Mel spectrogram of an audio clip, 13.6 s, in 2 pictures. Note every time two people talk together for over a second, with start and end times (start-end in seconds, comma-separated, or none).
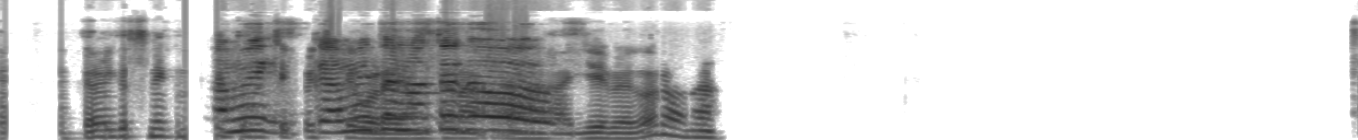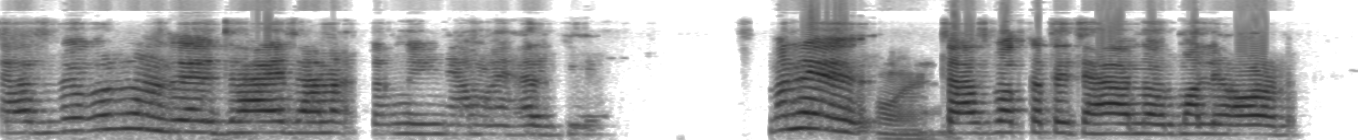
1.1-2.5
